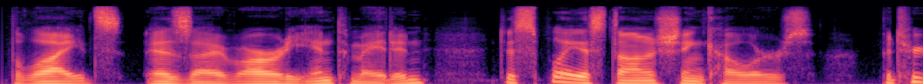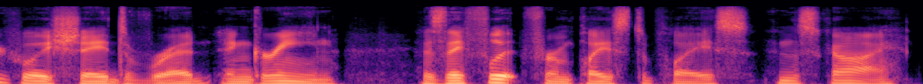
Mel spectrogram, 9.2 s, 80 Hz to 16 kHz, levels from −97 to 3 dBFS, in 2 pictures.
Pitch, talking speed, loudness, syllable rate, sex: 110 Hz, 170 wpm, -19 LUFS, 5.5 syllables/s, male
